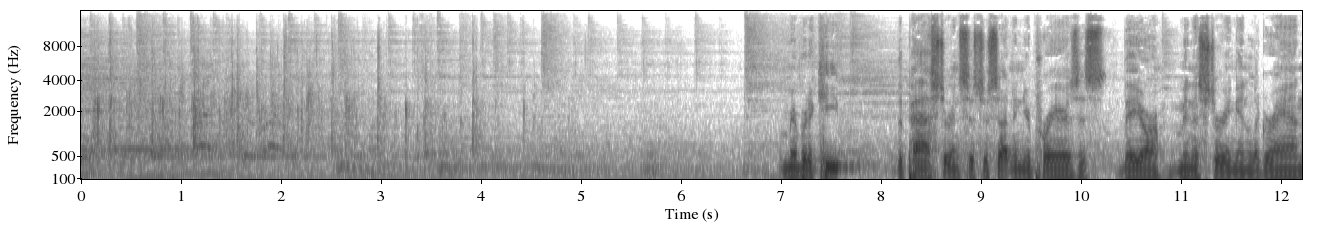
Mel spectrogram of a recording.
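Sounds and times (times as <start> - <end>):
audience clapping hands in praise: 0.0 - 5.0
speech: 7.0 - 12.1.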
